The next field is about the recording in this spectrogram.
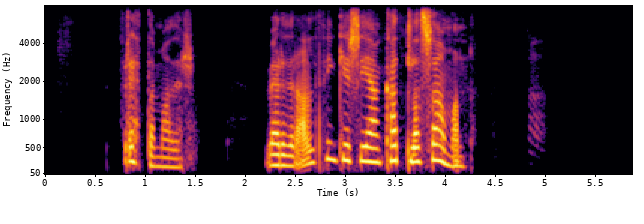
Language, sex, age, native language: Icelandic, female, 30-39, Icelandic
